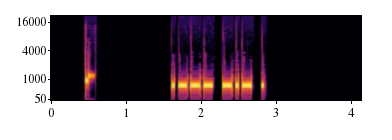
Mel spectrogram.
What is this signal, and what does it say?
Morse code, heard as a keyed tone, about 28 wpm, 700 Hz. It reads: JKE
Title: USA Call Sign Postfixes - 3 Letters 28wpm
